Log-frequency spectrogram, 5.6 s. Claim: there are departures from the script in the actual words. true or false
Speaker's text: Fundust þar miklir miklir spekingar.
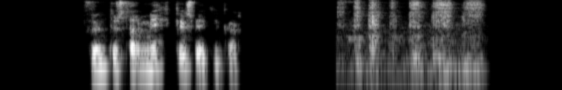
true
